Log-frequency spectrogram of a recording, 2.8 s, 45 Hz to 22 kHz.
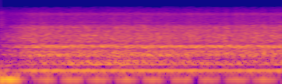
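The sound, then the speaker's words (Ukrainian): The engine of a 34-foot, roughly 11-metre American Sea Ark motorboat idles with a steady, loud, low drone and a faint rhythmic throb underneath, with no voices. “Цей катер набирає майже 60 км за годину швидкість.”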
